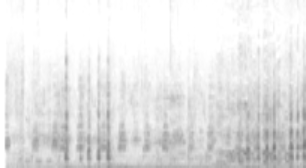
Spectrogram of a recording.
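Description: A group of domestic hybrid mallard ducks quacking in quick, short calls, which come thicker toward the end.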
